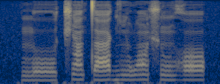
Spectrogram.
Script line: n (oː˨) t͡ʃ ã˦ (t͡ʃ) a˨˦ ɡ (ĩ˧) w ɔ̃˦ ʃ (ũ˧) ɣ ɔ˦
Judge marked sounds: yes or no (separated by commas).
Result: yes, no, yes, yes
